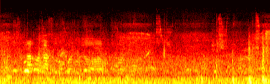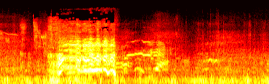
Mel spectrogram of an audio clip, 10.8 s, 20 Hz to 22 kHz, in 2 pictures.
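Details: Stallion from Satu Mare, Bucovina, 2022. A loud, harsh, trembling neigh lasts about a second amid background speech and a low hum of people outdoors.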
